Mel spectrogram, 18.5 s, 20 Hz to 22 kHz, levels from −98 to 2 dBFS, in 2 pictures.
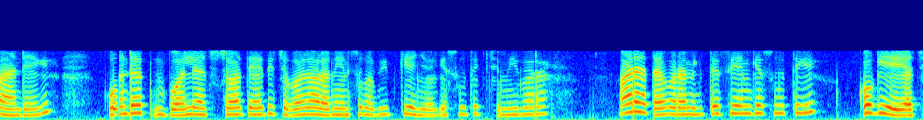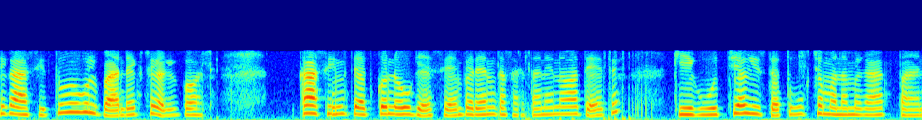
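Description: Packet loss with pitch repetition bridges three gaps: 60 ms at 1.14 s before "mbolea chechotet", 40 ms at 4.94 s after "chekororonen sikobit kenyor kesutik", and 20 ms at 12.54 s before "koneu kesember". The receiver repeats the last pitch period, so each gap sounds like a brief, buzzy held tone.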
